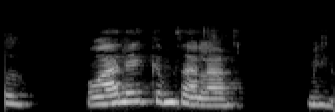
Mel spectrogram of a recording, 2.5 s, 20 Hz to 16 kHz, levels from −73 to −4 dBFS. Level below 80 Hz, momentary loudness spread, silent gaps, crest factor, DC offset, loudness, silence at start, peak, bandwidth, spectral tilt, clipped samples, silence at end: -80 dBFS; 19 LU; 0.30-0.64 s, 1.85-2.29 s; 18 dB; under 0.1%; -27 LUFS; 0.05 s; -12 dBFS; 7.4 kHz; -5 dB/octave; under 0.1%; 0 s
